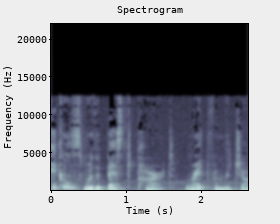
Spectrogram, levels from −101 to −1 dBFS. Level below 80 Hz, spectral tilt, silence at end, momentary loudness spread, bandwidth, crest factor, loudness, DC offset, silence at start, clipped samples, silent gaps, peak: -52 dBFS; -5.5 dB/octave; 0 s; 12 LU; 13 kHz; 18 dB; -19 LUFS; under 0.1%; 0 s; under 0.1%; none; -2 dBFS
